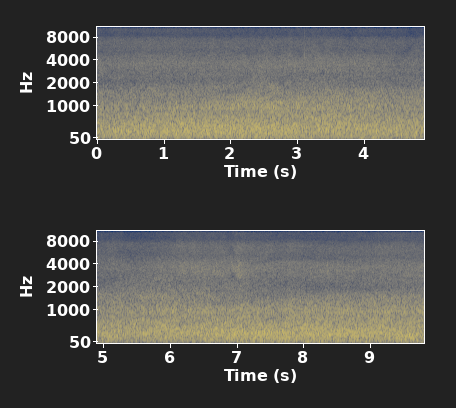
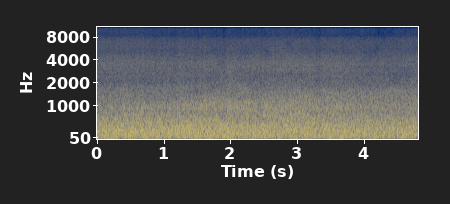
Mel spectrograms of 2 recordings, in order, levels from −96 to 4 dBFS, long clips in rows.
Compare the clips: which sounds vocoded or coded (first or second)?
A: second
